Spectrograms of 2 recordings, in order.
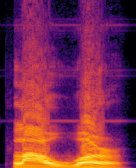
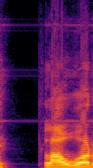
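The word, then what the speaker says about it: flour: पढ्न चाहिँ एफ एल ओ आर फ्लावर है। फ्लावर नै भन्नुहोला है।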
